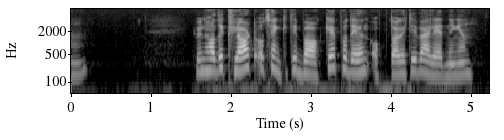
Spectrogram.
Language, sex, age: Norwegian, female, 34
